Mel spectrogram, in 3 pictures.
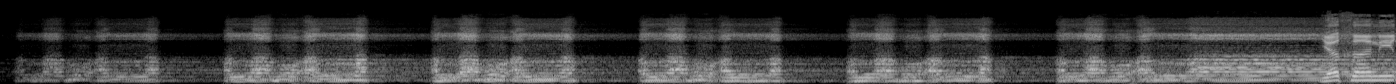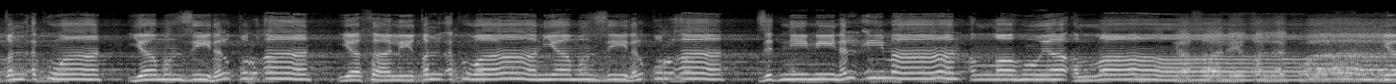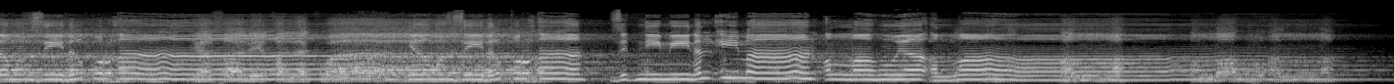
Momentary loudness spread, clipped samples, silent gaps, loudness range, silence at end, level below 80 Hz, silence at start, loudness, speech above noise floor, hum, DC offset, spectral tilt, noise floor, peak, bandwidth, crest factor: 11 LU; under 0.1%; none; 8 LU; 0.05 s; -60 dBFS; 0.2 s; -17 LUFS; 24 dB; none; under 0.1%; -3.5 dB/octave; -41 dBFS; -2 dBFS; 13.5 kHz; 16 dB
